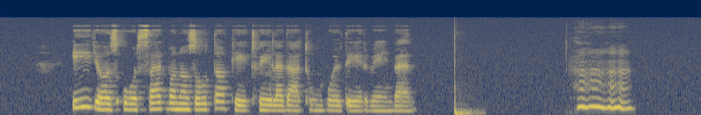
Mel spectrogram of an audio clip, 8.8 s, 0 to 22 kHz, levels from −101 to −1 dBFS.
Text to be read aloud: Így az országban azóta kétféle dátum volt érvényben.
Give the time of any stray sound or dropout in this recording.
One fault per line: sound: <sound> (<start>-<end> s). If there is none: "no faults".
sound: thud (5.7-6.1 s)
sound: laugh (7.1-8.0 s)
